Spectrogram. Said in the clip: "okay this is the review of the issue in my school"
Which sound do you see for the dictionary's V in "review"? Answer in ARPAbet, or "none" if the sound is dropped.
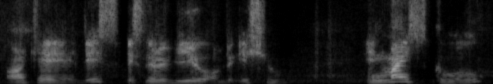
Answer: V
